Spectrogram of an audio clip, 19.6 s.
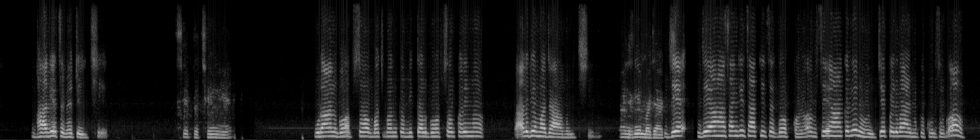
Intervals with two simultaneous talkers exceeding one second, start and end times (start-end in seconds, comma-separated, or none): none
